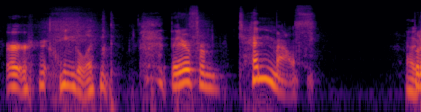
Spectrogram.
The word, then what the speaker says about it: Teignmouth: They are from Teignmouth, but it's spelled Teignmouth. Teignmouth in Devon, the county of Devon, and in England.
